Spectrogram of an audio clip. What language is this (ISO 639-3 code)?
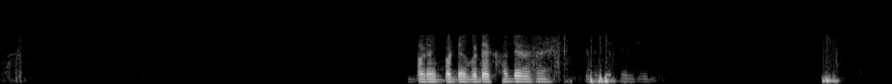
doi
